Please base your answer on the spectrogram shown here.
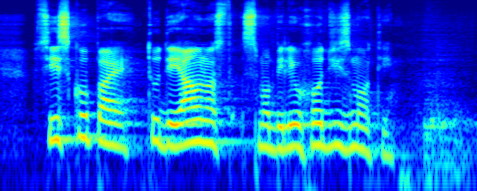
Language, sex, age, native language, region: Slovenian, male, 30-49, Slovenian, Savinja region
